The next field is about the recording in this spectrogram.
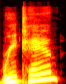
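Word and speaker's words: Reitan: Retan, I believe you got it correct.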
